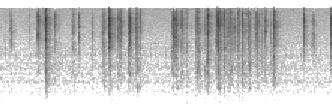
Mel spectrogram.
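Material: Plastic.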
